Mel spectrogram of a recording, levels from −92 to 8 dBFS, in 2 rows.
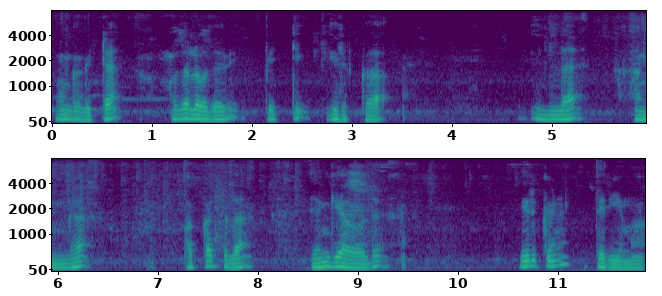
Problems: constant background noise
